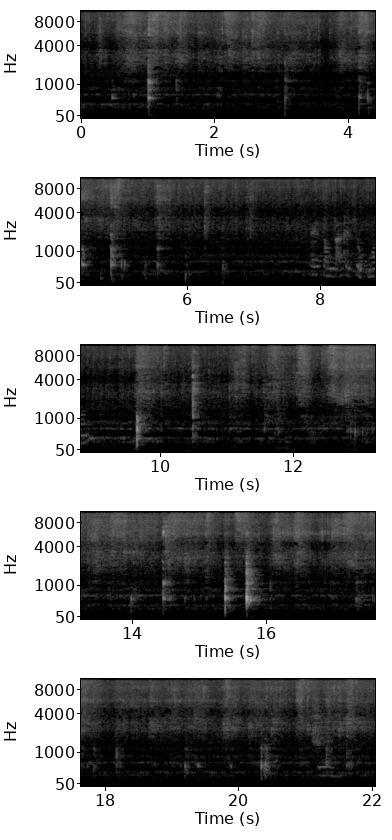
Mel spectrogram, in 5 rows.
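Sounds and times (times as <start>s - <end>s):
food sizzling in a pot: 0.0s - 22.0s
utensil stirring and scraping: 0.1s - 6.7s, 9.6s - 22.0s.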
